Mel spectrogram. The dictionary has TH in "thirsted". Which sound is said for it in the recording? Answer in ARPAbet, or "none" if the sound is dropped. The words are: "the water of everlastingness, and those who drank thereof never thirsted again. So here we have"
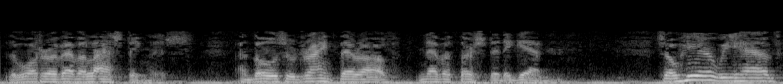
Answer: TH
